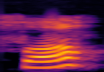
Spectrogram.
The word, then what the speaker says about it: fort: laid قوي fort fort هنا أيضا تي لا تنطق في آخر الكلمة fort وبالنسبة لضعيف هي faible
